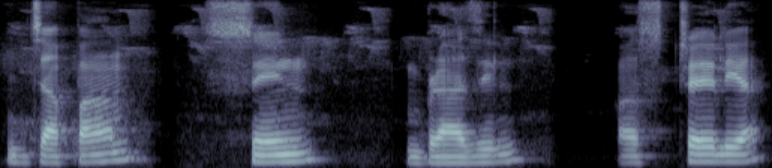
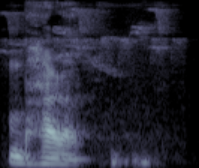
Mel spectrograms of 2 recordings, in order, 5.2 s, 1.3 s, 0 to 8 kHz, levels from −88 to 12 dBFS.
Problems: constant background noise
